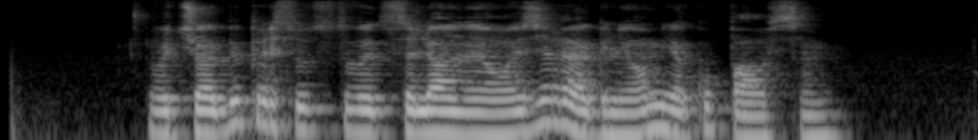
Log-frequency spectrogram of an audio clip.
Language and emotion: Russian, neutral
